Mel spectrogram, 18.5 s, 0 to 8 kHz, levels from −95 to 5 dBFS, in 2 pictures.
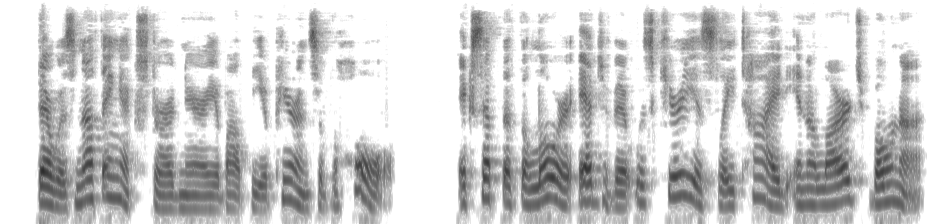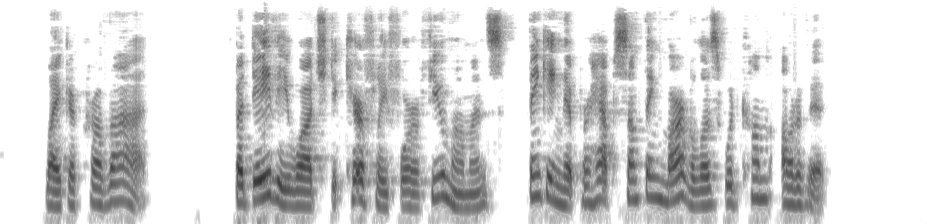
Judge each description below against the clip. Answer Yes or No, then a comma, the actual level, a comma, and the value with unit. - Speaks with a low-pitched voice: No, medium, 185 Hz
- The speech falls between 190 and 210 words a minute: No, average, 150 wpm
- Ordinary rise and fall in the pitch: No, wide, 6.5 semitones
